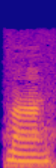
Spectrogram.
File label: "slowly", cantonese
